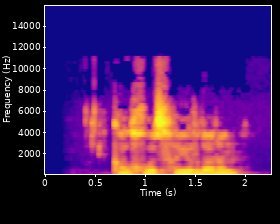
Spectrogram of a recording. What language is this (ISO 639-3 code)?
bak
